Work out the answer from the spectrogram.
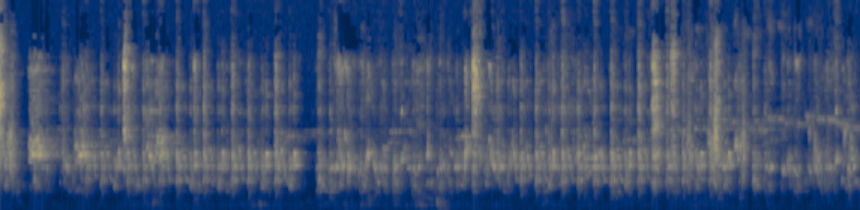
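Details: Steady morning chatter of pet budgerigars: a continuous buzzy warble of rapid chirps, one brief dip in the middle, then the scratchy stream resumes.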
